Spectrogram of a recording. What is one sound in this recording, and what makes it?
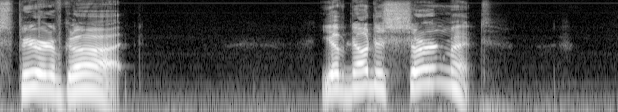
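An elderly man speaks calmly and close to a microphone, in short phrases.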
